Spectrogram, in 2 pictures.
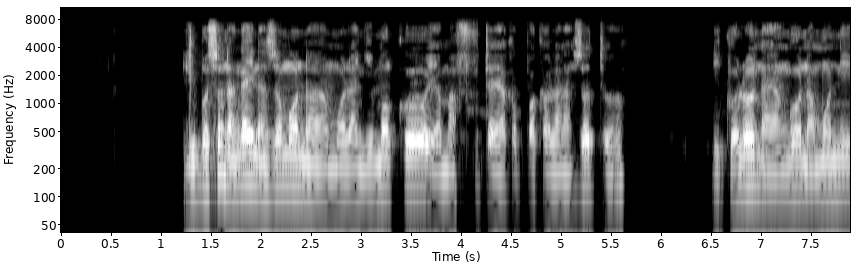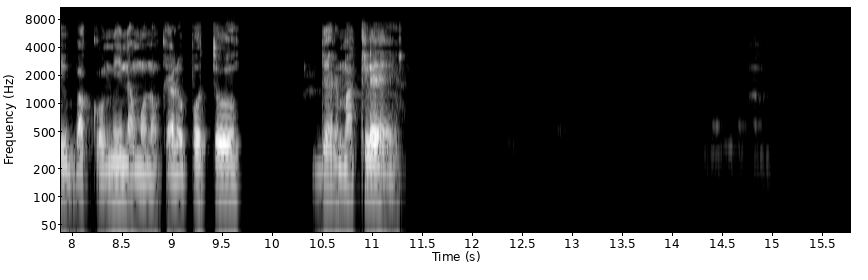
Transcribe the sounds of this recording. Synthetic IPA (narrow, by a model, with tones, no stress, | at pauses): li˨bo˨so˦na˨ŋɡa˦i˦na˨zo˦mɔ˦na˨mo˨la˨ŋɡi˨mɔ˦kɔ˦ja˨ma˨fu˦ta˨ja˨ko˨pwa˨ka˨la˨na˨nzo˦to˨ | li˨ko˨lo˦na˨ja˨ŋɡo˦na˨mɔ˦ni˦ba˨ko˨mi˦na˨mo˨nɔ˨kɔ˨ja˨lo˨po˦to˦ | dɛ˨ʁma˨klɛ˦˨ʁ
